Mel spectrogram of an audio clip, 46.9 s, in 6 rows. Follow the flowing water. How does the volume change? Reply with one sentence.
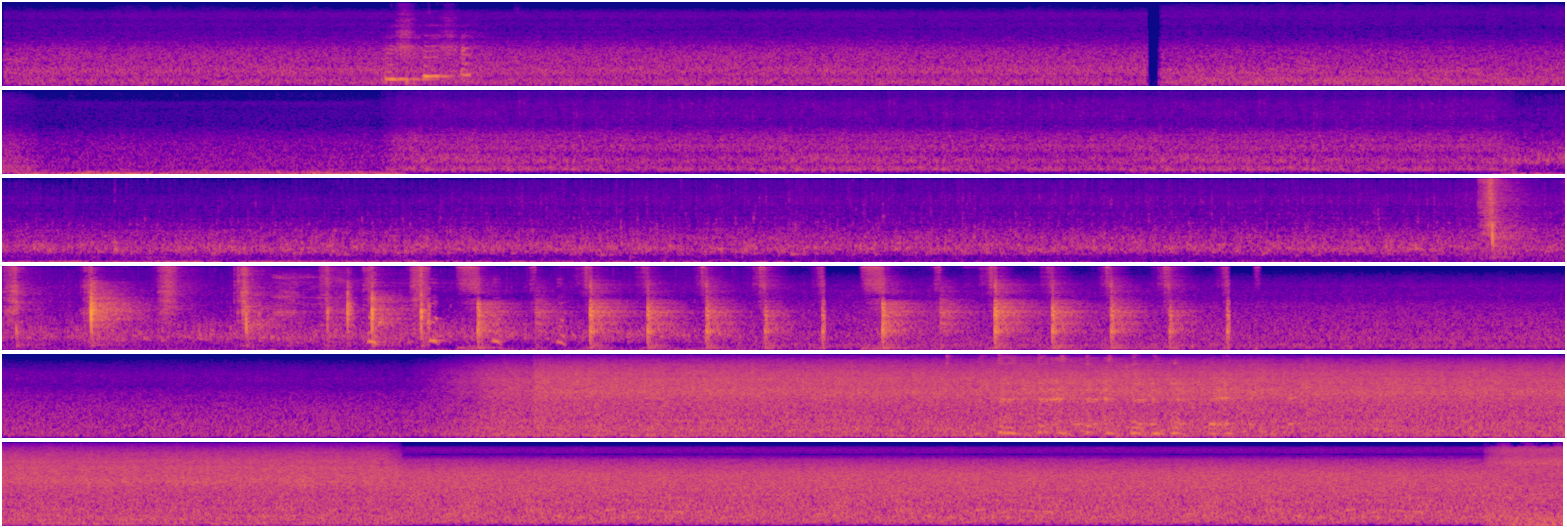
The loudness of the flowing water goes up.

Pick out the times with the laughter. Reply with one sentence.
The laughter can be heard from 1.9 to 2.4 s, from 24.6 to 26.3 s and from 36.1 to 37.5 s.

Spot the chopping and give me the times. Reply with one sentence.
The chopping can be heard from 23.0 to 29.6 s.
